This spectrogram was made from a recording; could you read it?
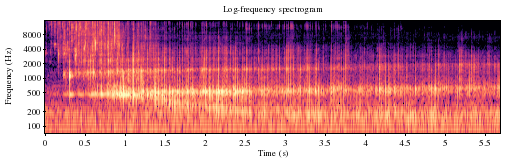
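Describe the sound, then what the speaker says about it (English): A carbonated drink pours from a freshly opened can into a glass, a close, steady fizzing and liquid trickle with crackling bubbles that gradually thins out, no voices. "we're going to crack open this can and blow the gain on the audio"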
